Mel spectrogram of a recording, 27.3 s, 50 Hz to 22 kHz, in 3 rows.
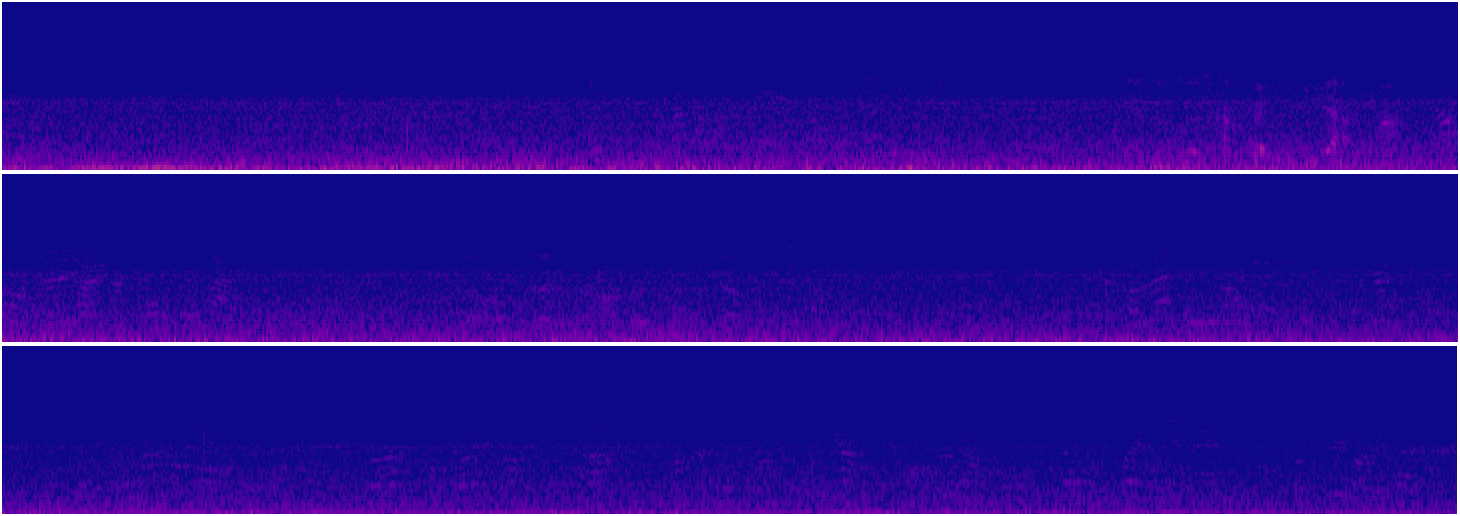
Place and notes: Walking across the different streets, Traffic Sound, Market, Binaural recordings, ( Keep the volume slightly larger opening )Zoom H4n+ Soundman OKM II
Taipei City, Taiwan, 15 February, 14:13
